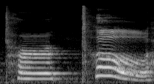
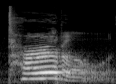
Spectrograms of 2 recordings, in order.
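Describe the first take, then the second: First: The second t is as strong as the first. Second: The second t is weak and soft. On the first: The speaker calls it wrong. "turtle 하시는 것보다" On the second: The speaker calls it right. "뒤에 있는 t는 약하게"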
